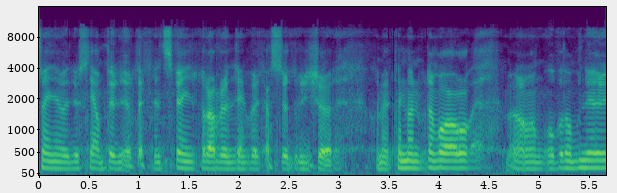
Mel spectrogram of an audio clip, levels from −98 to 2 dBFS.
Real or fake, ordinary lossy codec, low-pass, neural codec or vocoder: fake; Opus, 24 kbps; 9.9 kHz; autoencoder, 22.05 kHz, a latent of 192 numbers a frame, VITS, trained on many speakers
